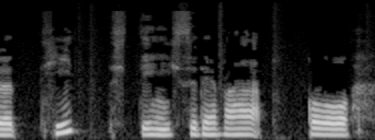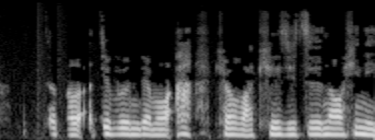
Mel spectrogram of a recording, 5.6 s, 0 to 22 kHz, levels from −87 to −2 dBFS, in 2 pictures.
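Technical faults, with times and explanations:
Nothing stood out as a technical fault on listening to this speech recording.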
